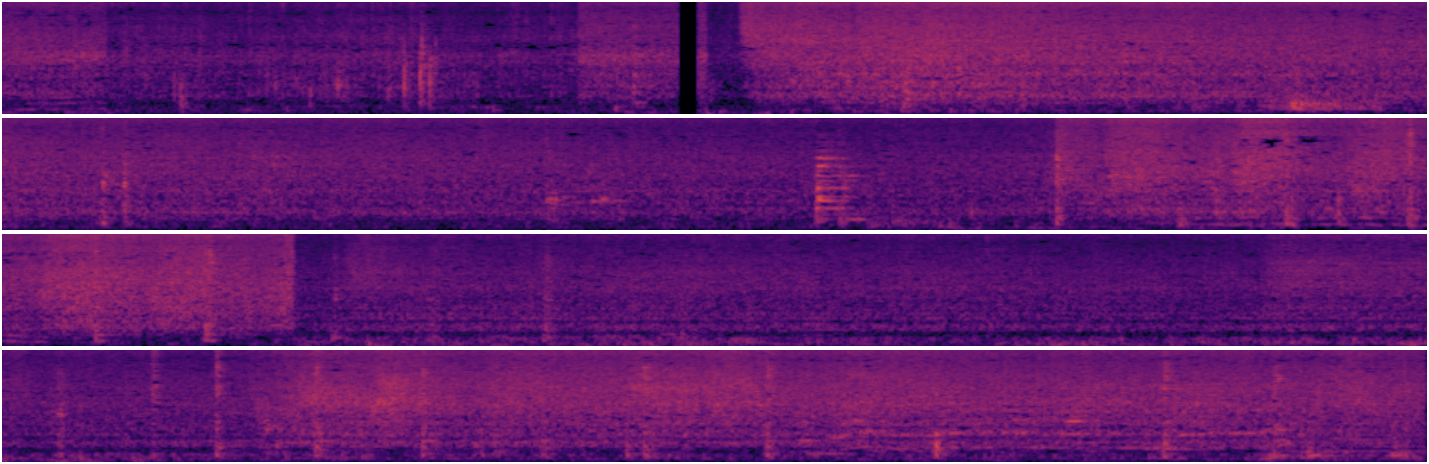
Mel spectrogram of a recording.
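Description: Oil sizzling in a steel kadai as fish pieces and masala fry, with the scrape of a metal spatula stirring against the pan. The loudness jumps up and down abruptly several times.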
